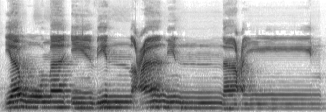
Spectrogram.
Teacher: Yauma idzin itu tanpa tertahan atau gunnah. Ya, tanpa gunnah. Dibaca jelas. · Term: izhar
